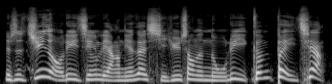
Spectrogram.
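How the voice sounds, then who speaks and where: A woman's voice: a little high, animated, brisk, fairly bright tone, no echo, studio quality. A woman with a Taiwanese Mandarin accent hosting an interview as casual chat, informal and often repeating short words of agreement. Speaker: podcast host and stand-up comedian.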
